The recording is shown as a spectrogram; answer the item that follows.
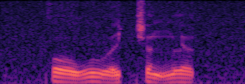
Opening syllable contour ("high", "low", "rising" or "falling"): low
